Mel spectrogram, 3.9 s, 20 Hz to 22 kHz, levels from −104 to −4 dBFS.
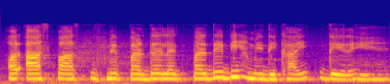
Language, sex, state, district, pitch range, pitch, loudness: Hindi, female, Chhattisgarh, Raipur, 195-215 Hz, 210 Hz, -14 LUFS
